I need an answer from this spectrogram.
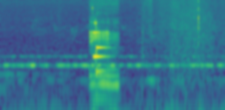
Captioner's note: phone chimes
